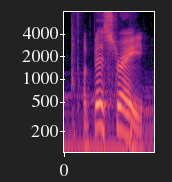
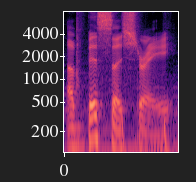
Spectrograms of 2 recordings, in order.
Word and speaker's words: Abyssray: Oh, Abyistray. Wait, I've been I've been reading your name wrong. Abyssray, I'm so sorry. I just been saying Abyistray all this time, but hello.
